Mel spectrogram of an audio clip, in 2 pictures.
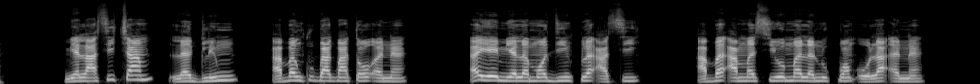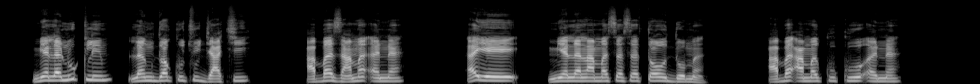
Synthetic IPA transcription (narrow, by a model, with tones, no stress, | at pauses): mĩ˨ɛ̃˨lɛ˨a˨si˦t͡ʃã˦mlɛ˨ɡli˨˦ŋũ˦ | a̰˨bɛ˦ŋ̩˦ku˦ɡ͡ba˦ɡ͡bã˦t̪ɔ˦wo˦ɛ˦nɛ̃˦ | e˦jɛ˦mĩ˦ɛ̃˨lɛ˨mɔ̃˨d̪i˦ŋ̩˦k͡plɛ˦ʔa˨si˦ | a̰˨bɛ˦ʔa˨mɛ̃˨si˨wo˦mɛ̃˦lɛ˨nũ˦k͡pɔ̃˦mo˨la˦ʔɛ˨nɛ̃˦ | mĩ˦ɛ̃˨lɛ˨nũ˦kli˦mlɛ˨ŋũ˦d̪ɔ˦ku˦t͡ʃu˦d͡ʒa˨t͡ɕi˦ | a̰˨bɛ˦zã˨mɛ̃˦ʔɛ˨nɛ̃˦ | e˦jɛ˦ | mĩ˨ɛ˨lɛ˨l̃ã˨mɛ̃˨sɛ˦s̬ɛ˦t̪ɔ˦wo˦d̪o˨mɛ̰̃˨ | a̰˨bɛ˦ʔa˨mɛ̃˨ku˦ku˦wo˦ʔɛ˦nɛ̃˦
